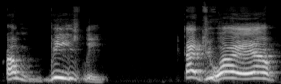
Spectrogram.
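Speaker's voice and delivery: lightly voiced bratty child; defiant kid. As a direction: answer back like a cocky kid. Kid's defiant retort.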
